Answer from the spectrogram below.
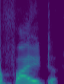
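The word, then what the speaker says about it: fight: थे यहां पर देखो फाइट एफ को क्या पढ़िए फ आई के बाद जी एस टी है तो आई हो जाएगा आई तो फाई और जी एच साइलेंट हो जाएगा टी का हो जाएगा ट तो क्या बन जाएगा फाइट क्या बन जाएगा फाइट वैसे ही है एस को क्या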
